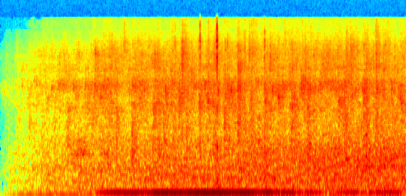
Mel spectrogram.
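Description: A steady hiss with faint scattered crackles, fading in from silence, and a low steady hum that joins about a second in.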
